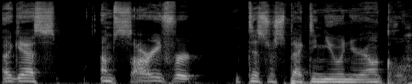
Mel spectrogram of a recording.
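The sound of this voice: Putting on a character voice, a man speaks at a moderate pace and medium pitch, sounding raspy and strained.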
